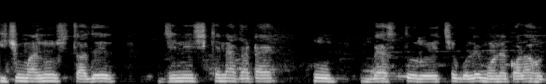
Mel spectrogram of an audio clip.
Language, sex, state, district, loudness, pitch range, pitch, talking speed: Bengali, male, West Bengal, Jalpaiguri, -17 LUFS, 135-145 Hz, 140 Hz, 140 wpm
